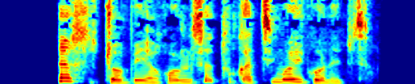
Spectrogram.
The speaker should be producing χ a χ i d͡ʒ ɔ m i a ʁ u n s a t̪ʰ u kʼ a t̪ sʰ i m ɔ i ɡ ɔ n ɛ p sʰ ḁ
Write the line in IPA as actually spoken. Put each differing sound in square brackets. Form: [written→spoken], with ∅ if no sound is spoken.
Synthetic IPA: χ [a→ɛ] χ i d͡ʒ ɔ [m→b] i a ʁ [u→ɔ] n s a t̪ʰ u kʼ a t̪ sʰ i m ɔ i ɡ ɔ n ɛ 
